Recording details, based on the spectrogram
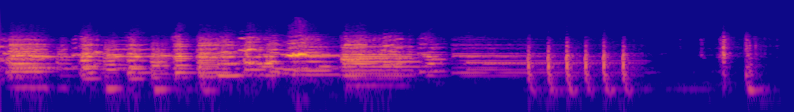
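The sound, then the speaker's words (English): After a stretch of brassy music, five quick, evenly spaced knocks on a door ring out, then a short pause and two more knocks, clear with no talking. “Why, Cousin Willie, you knocked on the door.”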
